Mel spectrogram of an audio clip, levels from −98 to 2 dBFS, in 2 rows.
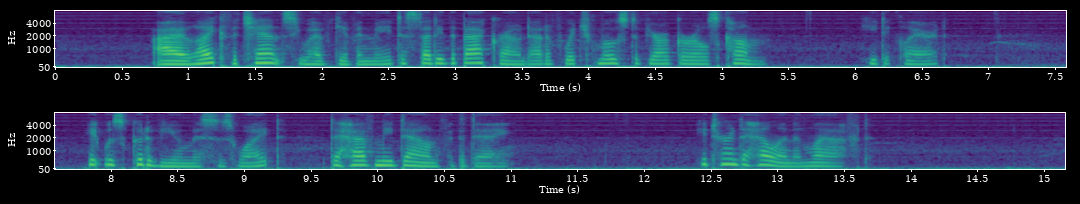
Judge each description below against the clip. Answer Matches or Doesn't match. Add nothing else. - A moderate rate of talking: Matches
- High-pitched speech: Matches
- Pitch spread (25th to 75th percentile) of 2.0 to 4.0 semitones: Doesn't match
